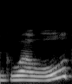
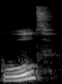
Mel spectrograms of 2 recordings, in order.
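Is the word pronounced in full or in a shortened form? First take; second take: full; shortened. First: The word is pronounced in full, every syllable. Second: The word is pronounced in a shortened, clipped form. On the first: The speaker calls it right. "that's the correct pronunciation" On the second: The speaker calls it wrong. "Colonel O'Neill, just says Gwold because ... lazy"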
